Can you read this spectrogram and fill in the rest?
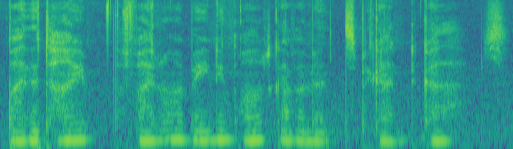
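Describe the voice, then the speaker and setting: A woman playing a protective android soldier in a whispered ASMR roleplay, speaking in soft, breathy, formal and precise phrases. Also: sits low, little pitch movement, moderate pace, faint music behind, lightly acted. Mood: grave, gentle.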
